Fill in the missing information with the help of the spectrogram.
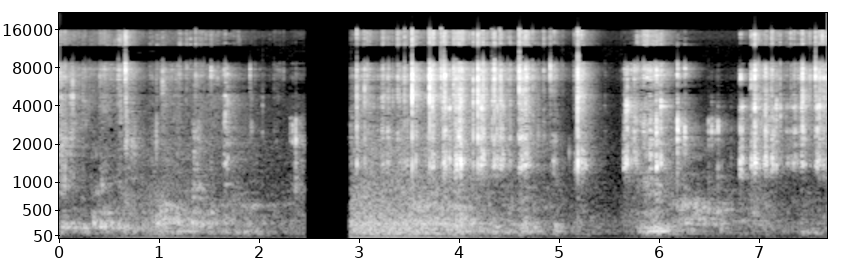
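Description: A blade scrapes and carves the surface of a solid rectangular bar of lilac soap with pink layers, embossed with "DURU", held in one hand. The result is a bright, crisp scraping crackle of dense, quick ticks that stops briefly twice and then resumes.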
